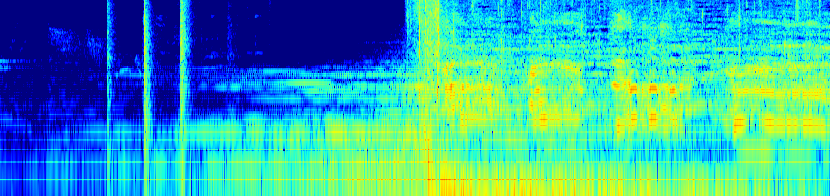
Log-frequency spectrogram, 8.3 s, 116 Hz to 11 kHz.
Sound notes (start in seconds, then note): 3.4 tense music; 4.7 Paul grunting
